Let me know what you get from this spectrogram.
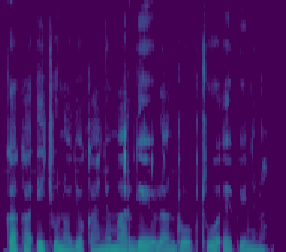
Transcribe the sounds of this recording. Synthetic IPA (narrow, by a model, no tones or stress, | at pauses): kakaʔit͡ʃunɔd͡ʒɔkaɲɔmarɡejɔlandɾwoktwoʔepiɲnɔ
